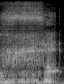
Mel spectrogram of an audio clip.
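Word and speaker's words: ח: ha, this is a chet. Yudbet. Not sure if you're able to pronounce that or not, if you haven't learned or spoken Hebrew before. It's a ch sound, like Chanukah.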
